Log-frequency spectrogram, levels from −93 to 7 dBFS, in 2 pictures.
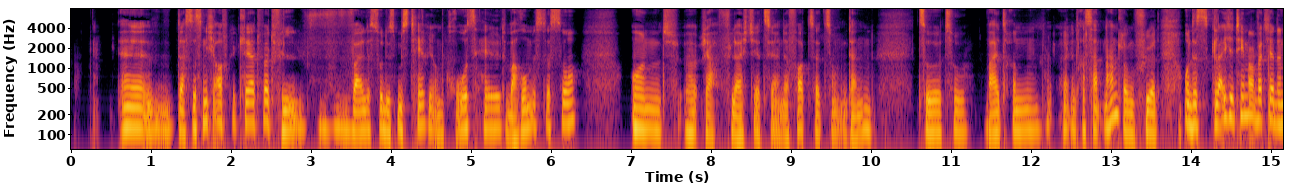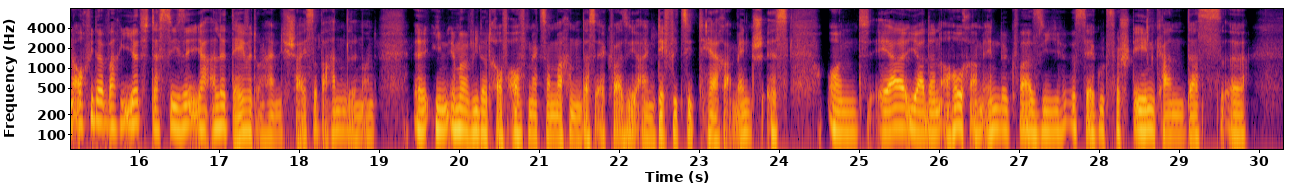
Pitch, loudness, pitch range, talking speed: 115 Hz, -15 LUFS, 100-125 Hz, 160 wpm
